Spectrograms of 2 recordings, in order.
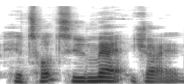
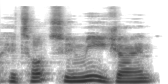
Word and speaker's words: Hitotsu-Me Giant: Yep, Hitotsu-Me Giant, not Hitotsu-Me Giant. Don't worry, I said it wrong my whole life as well.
